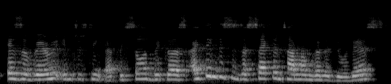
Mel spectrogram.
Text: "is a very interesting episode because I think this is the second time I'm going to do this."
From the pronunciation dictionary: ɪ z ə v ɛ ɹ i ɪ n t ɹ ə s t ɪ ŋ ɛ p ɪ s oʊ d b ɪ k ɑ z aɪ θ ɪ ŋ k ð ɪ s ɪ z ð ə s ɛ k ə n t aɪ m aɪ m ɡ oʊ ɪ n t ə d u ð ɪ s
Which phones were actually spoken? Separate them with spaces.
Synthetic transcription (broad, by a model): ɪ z ə v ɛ ɹ i ɪ n t ɹ ə s t ɪ ŋ ɛ p ɪ s oʊ d b ɪ k ɑ z aɪ t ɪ ŋ k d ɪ s ɪ z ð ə s ɛ k ə n t aɪ m aɪ m ɡ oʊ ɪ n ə d u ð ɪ s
